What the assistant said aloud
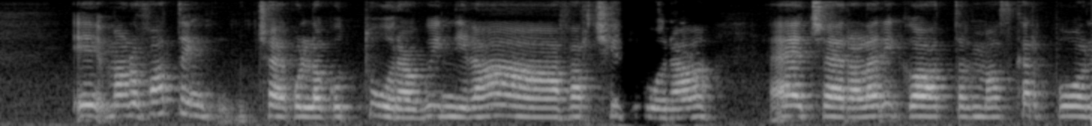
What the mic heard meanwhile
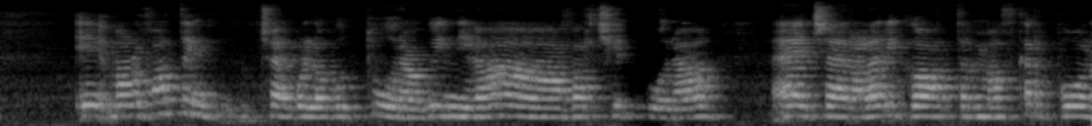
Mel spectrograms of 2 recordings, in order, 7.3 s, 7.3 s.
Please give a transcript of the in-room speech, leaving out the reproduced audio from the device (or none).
none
